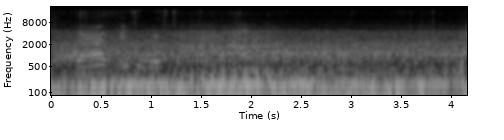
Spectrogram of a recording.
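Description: A low engine rumble from a passing motor vehicle. It builds to its loudest about two and a half seconds in and then eases, with brief soft talk in the first second.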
